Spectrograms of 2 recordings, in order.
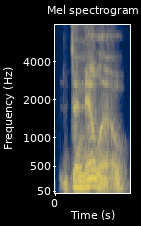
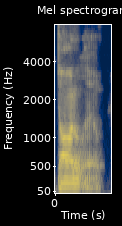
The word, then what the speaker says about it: Danilo: Everybody says Donilo. Like, where are you looking at that name and thinking that Donilo is how you pronounce this man's name?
